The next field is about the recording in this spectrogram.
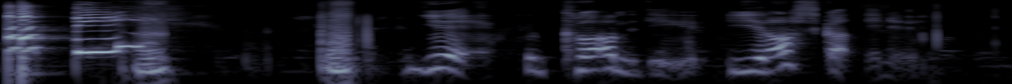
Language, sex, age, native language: Icelandic, other, 18-19, Icelandic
